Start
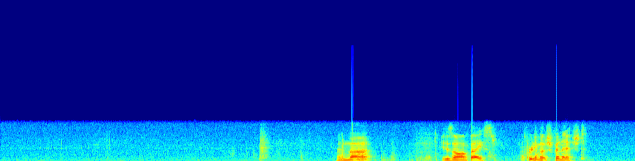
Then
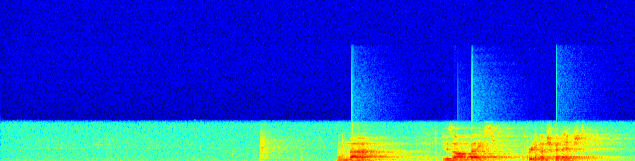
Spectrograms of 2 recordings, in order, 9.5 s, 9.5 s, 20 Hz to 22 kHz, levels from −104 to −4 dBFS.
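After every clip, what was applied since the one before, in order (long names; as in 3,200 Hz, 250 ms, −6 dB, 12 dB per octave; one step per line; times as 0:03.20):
high-shelf EQ 3,900 Hz +11 dB
dense smooth reverb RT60 2.3 s, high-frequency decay 1×, DRR 1.5 dB
level +6 dB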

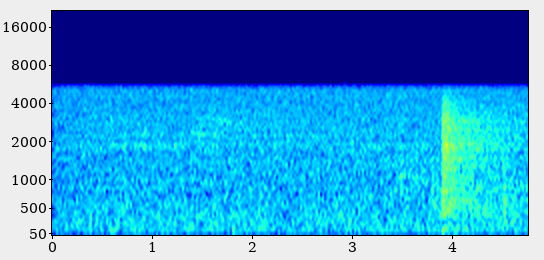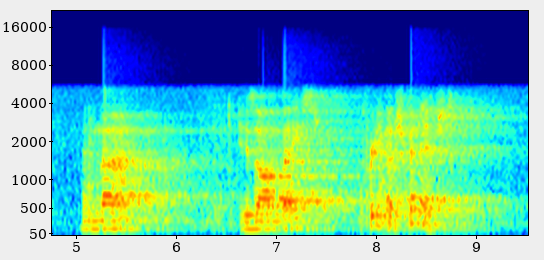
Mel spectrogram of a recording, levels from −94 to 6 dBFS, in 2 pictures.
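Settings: low-shelf EQ 64 Hz −9 dB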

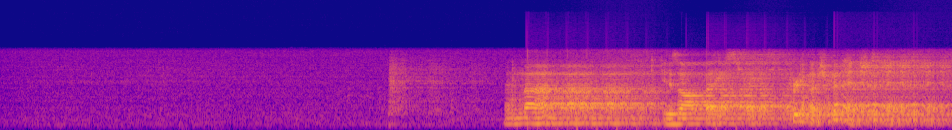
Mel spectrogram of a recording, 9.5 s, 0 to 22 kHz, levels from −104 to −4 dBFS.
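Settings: feedback delay that plays each chunk backwards 199 ms, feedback 72%, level −7 dB
speech leveller within 5 dB 0.5 s
level −7 dB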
